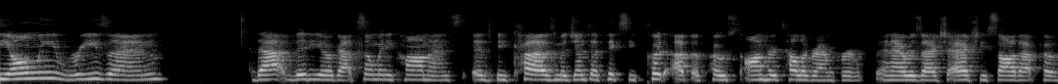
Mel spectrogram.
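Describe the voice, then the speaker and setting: A woman's fairly high-pitched, monotone, flat voice at a moderate pace. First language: not English. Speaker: spiritual healer and YouTuber. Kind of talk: commentary monologue. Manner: casual, filler-heavy.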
